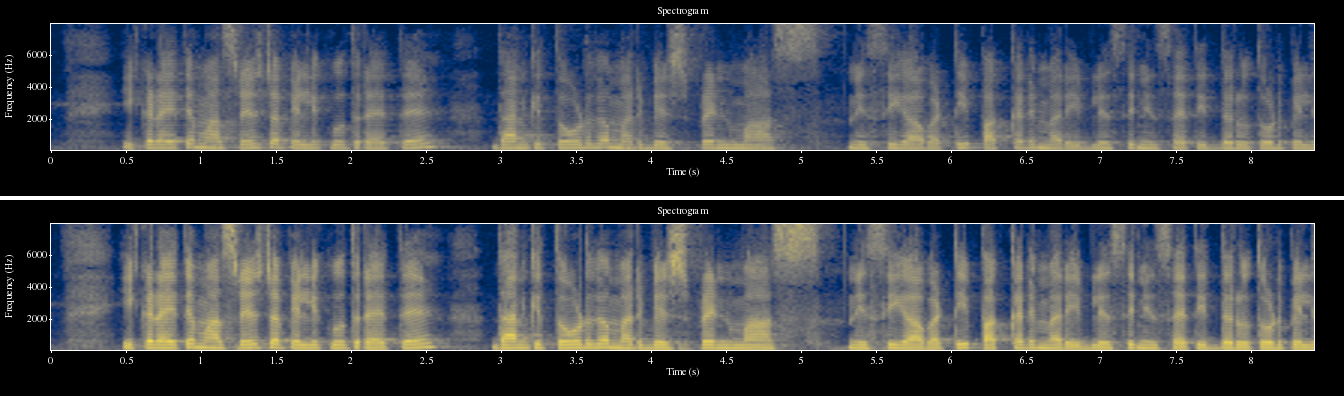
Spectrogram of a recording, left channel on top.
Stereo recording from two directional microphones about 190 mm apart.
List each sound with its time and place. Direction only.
0.4 s a woman's voice: 35° right (ahead or behind)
